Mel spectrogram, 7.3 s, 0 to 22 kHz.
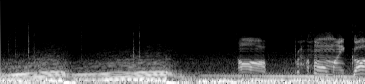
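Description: A 2025 BMW X5 M Competition SUV in sport mode accelerates hard, its exhaust droning and rising in pitch through gear changes, loud and close from inside the cabin, with a voice speaking over it.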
